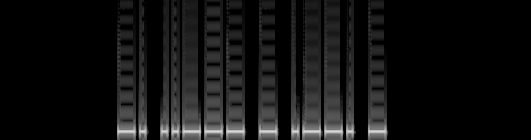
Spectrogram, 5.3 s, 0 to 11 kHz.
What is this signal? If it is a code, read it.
Morse code, heard as a keyed tone, about 22 wpm, 700 Hz. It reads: N2TPT
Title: USA Call Signs - 5 Characters - 2x Character Spacing - 22wpm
